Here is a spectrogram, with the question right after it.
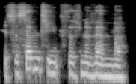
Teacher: the stress migrates to november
